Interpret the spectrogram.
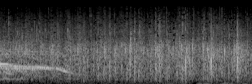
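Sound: audience cheering and applauding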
